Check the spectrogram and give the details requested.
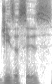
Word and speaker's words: Jesus's: with no apostrophe s, most people pronounce it with an extra ez sound at the end. Jesus's.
